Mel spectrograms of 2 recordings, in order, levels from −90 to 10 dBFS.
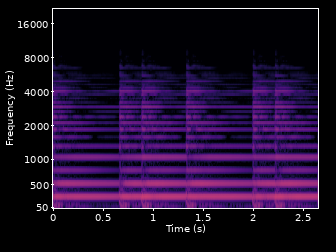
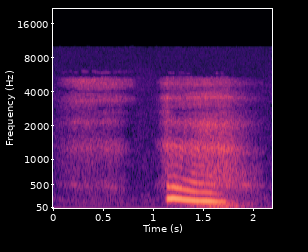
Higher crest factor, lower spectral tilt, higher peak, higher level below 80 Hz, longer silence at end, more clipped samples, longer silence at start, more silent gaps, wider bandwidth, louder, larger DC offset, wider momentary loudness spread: about the same, 12 dB vs 14 dB; second, -5 dB/octave vs -7 dB/octave; second, -28 dBFS vs -6 dBFS; second, -62 dBFS vs -40 dBFS; second, 0 s vs 0.2 s; neither; second, 0 s vs 0.15 s; neither; second, 9 kHz vs 10 kHz; second, -41 LUFS vs -17 LUFS; second, under 0.1% vs 0.3%; second, 3 LU vs 18 LU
